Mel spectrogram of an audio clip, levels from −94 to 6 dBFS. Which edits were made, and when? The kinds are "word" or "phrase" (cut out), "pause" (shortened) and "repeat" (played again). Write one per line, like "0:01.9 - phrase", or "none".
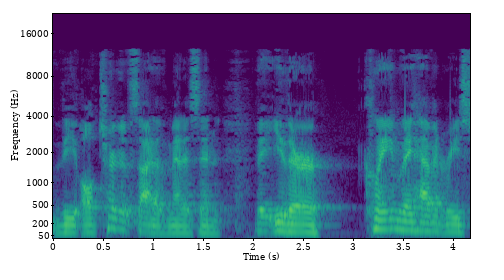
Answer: none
